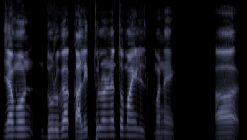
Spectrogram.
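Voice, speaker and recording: Bengali-accented male teacher, bright crisp tone, coaxing and patient, reads English lines slowly. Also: on the high side, dry recording. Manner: coaxing, checks often if students follow. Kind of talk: explaining a literature lesson to students.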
